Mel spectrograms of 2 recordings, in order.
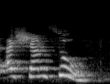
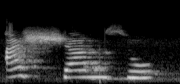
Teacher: Cara bacanya yang syamsiah itu huruf alif lamnya melebur atau tidak dibaca. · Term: alif lam syamsiyah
